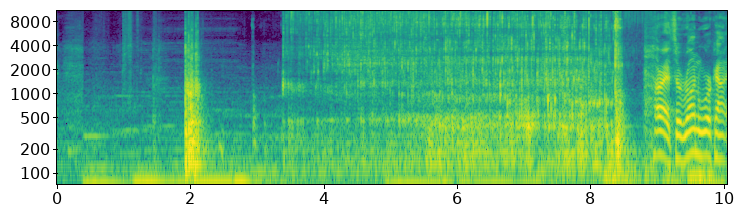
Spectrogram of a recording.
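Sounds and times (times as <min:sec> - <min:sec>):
water pouring into plastic bottle: 0:03.4 - 0:08.8.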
